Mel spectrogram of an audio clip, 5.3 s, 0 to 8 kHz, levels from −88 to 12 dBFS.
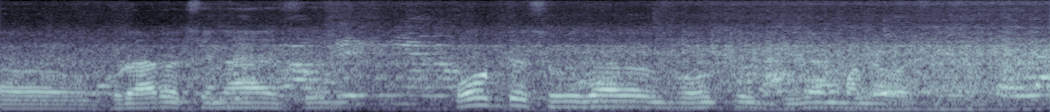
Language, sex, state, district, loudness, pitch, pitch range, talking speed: Odia, male, Odisha, Sambalpur, -15 LUFS, 130 Hz, 120-150 Hz, 125 wpm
